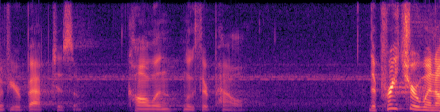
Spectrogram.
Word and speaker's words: Colin: You know, it was interesting to hear that the family always called him Colin, but his pronunciation was changed to Colin while he was serving in the military, when a great military hero whose first name was pronounced Colin was there.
